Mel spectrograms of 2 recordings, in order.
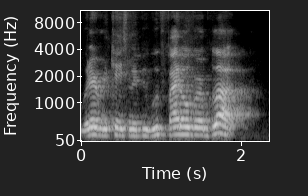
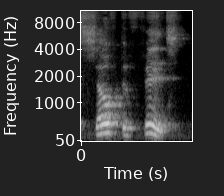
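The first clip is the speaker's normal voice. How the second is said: heavy stress placed on the word self-defense. Making a point to another speaker: stress on self-defense. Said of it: "I gotta stress that word".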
